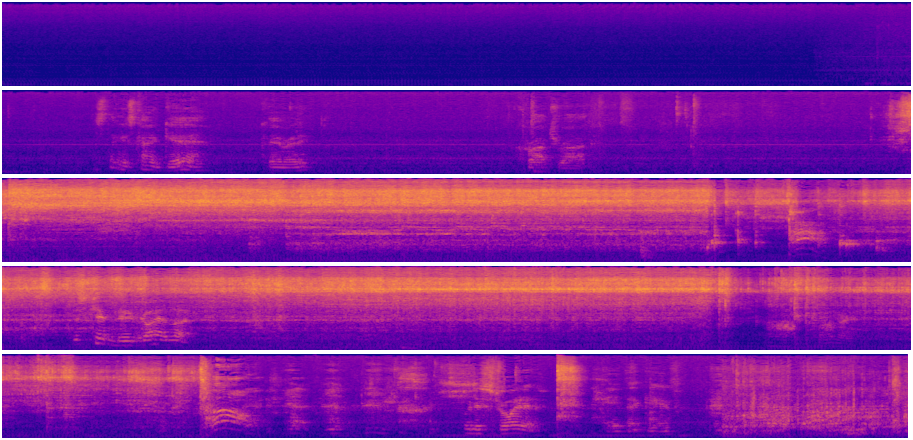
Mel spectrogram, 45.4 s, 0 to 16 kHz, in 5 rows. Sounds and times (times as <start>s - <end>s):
Speech: 10.0s - 12.2s, 14.2s - 15.1s, 28.0s - 29.2s, 34.9s - 35.8s, 38.4s - 39.4s, 40.7s - 43.2s.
